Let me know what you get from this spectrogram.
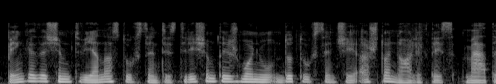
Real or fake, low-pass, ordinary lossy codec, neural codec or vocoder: real; 7.2 kHz; MP3, 96 kbps; none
